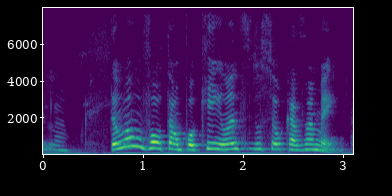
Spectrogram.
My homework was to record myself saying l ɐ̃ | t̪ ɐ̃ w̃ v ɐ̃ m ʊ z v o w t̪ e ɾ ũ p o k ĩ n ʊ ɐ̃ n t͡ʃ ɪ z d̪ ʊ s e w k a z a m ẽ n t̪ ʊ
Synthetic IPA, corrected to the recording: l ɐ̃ | t̪ ɐ̃ w̃ v ɐ̃ m ʊ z v o w t̪ a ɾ ũ p o k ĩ ɲ ʊ ɐ̃ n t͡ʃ ɪ z d̪ ʊ s e w k a z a m ẽ n t̪ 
